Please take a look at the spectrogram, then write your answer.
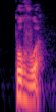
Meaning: appeal
- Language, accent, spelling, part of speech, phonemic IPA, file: French, France, pourvoi, noun, /puʁ.vwa/, LL-Q150 (fra)-pourvoi.wav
